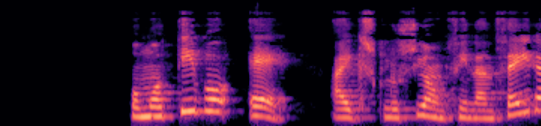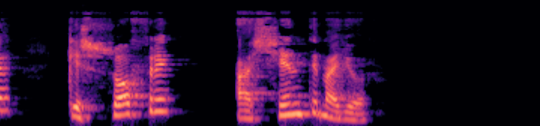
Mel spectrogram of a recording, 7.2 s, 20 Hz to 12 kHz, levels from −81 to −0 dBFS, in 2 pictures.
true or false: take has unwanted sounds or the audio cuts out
false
